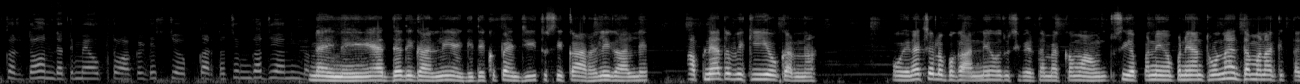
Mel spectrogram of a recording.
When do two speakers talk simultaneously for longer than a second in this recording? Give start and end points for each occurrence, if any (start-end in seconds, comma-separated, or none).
none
